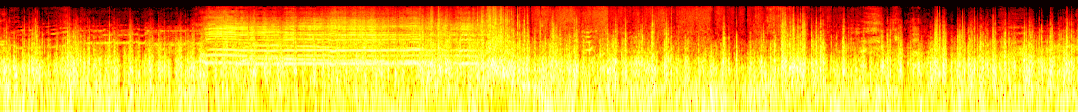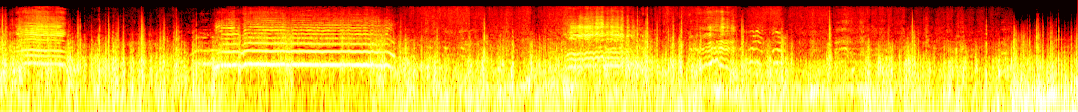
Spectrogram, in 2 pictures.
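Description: Roller coaster riders letting out long held yells four times, the longest about three seconds. Steady wind noise on the microphone and ride noise run underneath.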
